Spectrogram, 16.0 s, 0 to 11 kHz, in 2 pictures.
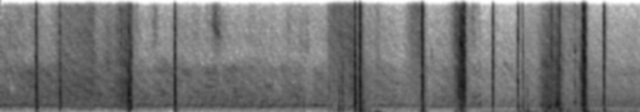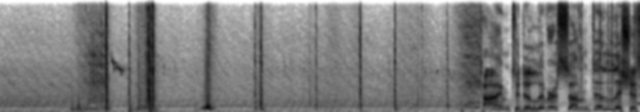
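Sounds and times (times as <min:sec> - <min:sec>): faint low hum: 0:00.0 - 0:15.5
sharp clicks and knocks: 0:11.2 - 0:13.8.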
